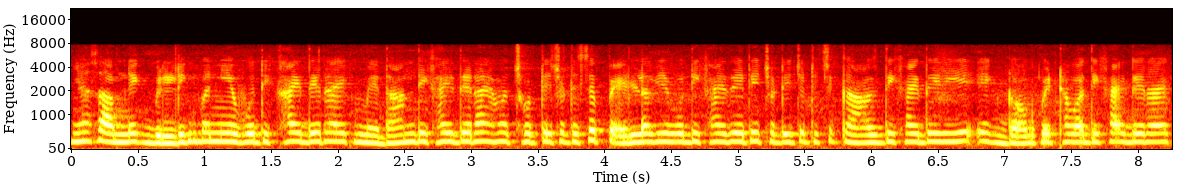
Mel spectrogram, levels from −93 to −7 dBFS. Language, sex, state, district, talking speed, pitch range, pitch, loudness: Hindi, female, Bihar, Madhepura, 325 wpm, 230-245 Hz, 235 Hz, -16 LUFS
